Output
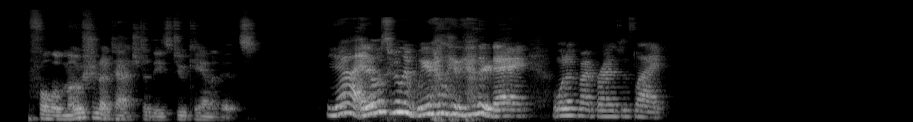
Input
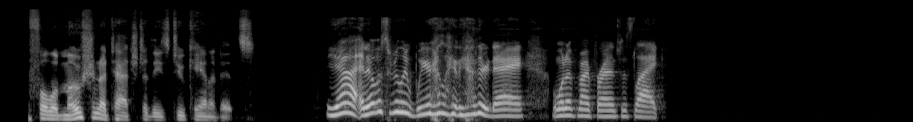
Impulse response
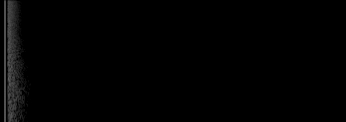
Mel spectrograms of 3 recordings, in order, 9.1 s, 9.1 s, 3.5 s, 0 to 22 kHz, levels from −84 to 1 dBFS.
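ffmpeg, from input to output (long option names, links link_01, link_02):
-filter_complex "[0:a]asplit=3[link_01][link_02][link_03];[link_01]afade=type=out:start_time=3.53:duration=0.02[link_04];[link_02]acontrast=50,afade=type=in:start_time=3.53:duration=0.02,afade=type=out:start_time=5.08:duration=0.02[link_05];[link_03]afade=type=in:start_time=5.08:duration=0.02[link_06];[link_04][link_05][link_06]amix=inputs=3:normalize=0[link_07];[1:a]atrim=start_sample=2205,asetrate=79380,aresample=44100[link_08];[link_07][link_08]afir=irnorm=-1:irlink=0,volume=-1dB"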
